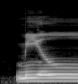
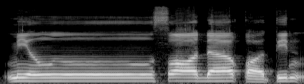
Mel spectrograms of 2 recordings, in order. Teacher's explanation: huruf shad ini termasuk huruf yang tebal dia. Dia termasuk pada huruf isti'ala. Maka bunyinya pun kita tebalkan.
